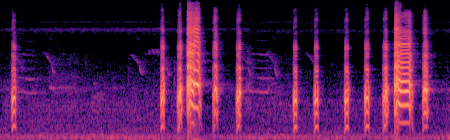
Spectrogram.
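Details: One cluck from a cackling hen, then a pause, then a quickening series of clucks with two long, raspy, emphatic notes.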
